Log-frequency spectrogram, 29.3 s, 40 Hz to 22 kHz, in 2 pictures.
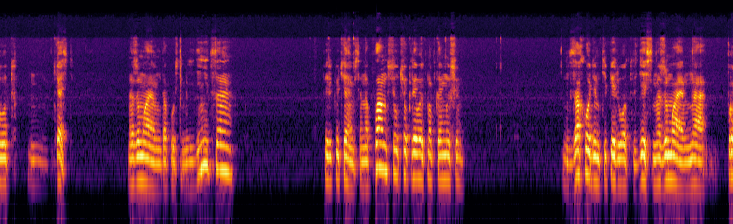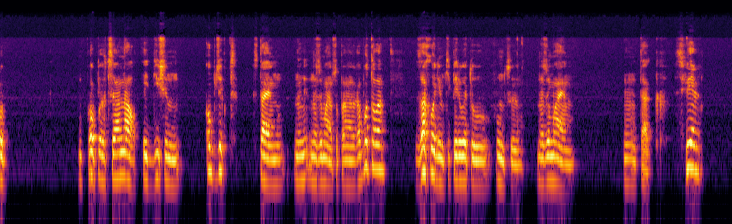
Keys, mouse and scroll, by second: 3.8 KP_1, 5.9-6.3 scroll up 1, 6.3 middle click, 7.1 click, 8.5 middle click, 19.2 click, 25.0 click.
